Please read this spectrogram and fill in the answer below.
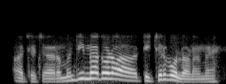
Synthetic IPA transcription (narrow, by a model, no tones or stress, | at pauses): ətːʃʰaːt͡ʃʰaːɾəmənd͡ʒiːmɛ̃ːt̪̬oaːɽaːʈiːt͡ʃəɾboːlãːnaːmɛ̃ː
